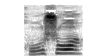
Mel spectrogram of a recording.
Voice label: "jin", Chinese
